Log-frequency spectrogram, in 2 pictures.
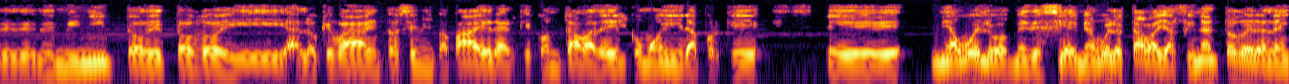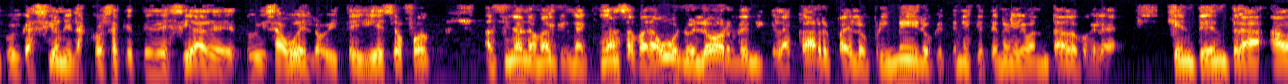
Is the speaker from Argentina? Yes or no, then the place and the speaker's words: yes; San Juan, Argentina; born there; En San Juan.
